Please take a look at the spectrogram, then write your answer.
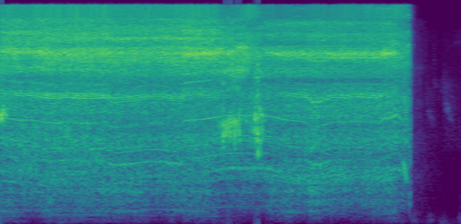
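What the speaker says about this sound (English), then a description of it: "It should be easier now drilling." A power drill whirs steadily while boring a shaft hole in a model boat hull, a loud continuous whine with a slight wobble partway through, then cuts off abruptly into silence.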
